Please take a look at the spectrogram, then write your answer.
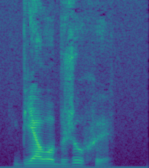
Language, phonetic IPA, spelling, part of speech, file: Polish, [ˌbʲjawɔˈbʒuxɨ], białobrzuchy, adjective, Pl-białobrzuchy.ogg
